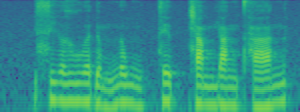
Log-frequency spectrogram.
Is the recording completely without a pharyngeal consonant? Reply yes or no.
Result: yes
